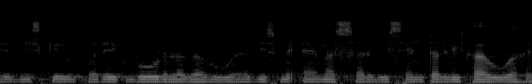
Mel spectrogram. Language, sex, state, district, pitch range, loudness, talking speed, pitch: Hindi, male, Bihar, Bhagalpur, 115-120 Hz, -46 LUFS, 155 wpm, 115 Hz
